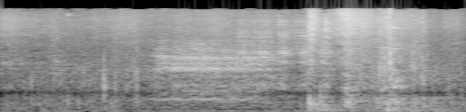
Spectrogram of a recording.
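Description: A goat bleating briefly about a second in, followed by a quick cluster of loud knocks near the end.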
